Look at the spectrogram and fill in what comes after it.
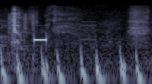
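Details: Fast heartbeat.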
